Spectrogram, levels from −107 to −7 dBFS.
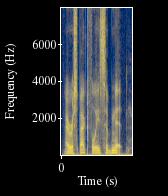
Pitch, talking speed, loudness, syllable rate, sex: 125 Hz, 125 wpm, -16 LUFS, 6.3 syllables/s, male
